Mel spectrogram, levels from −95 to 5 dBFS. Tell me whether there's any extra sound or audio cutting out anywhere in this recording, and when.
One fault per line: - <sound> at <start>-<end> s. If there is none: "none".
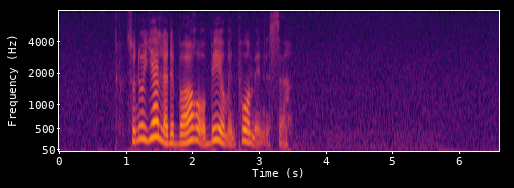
none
